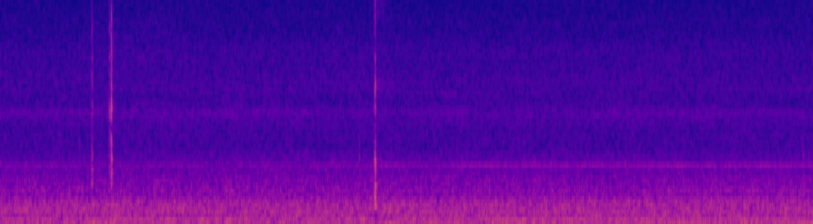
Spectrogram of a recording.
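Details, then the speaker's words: Vintage electric fan from a collection starting and running, fridge hum audible in the background: only a faint, steady airy hum with no rattle, ticking or bearing noise. The fan runs quietly and perfectly. "it does not make any noise on Startup anyways that noise is the fridge you can barely hear this thing it has like no noise that one runs perfect not a problem with it"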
